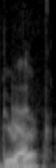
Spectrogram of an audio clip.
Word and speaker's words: Dyrdek: started August 29th, 2011, and how do we pronounce Rob? Dyrdek. Dyrdek.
